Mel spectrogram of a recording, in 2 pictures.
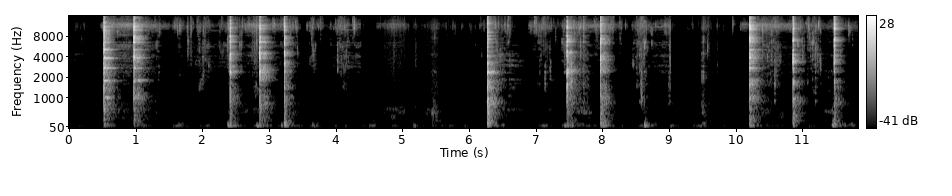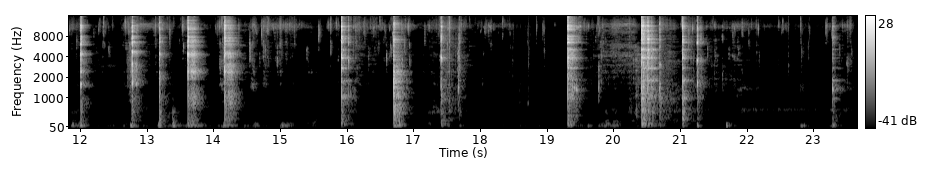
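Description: Crab salad being mixed in a bowl, utensils clinking and tapping against the dish in irregular clusters of sharp clicks, close and fairly quiet, separated by short silences.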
